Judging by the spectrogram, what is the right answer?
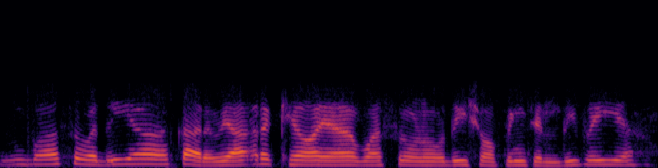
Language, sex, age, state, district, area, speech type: Punjabi, female, 30-45, Punjab, Kapurthala, urban, conversation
